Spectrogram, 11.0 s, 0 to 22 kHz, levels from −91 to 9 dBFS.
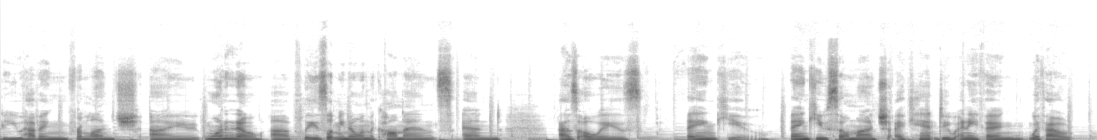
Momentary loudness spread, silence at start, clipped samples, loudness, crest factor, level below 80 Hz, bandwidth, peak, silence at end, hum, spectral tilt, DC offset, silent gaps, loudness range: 9 LU; 0 s; under 0.1%; -35 LUFS; 16 dB; -54 dBFS; 15 kHz; -18 dBFS; 0.25 s; none; -5 dB/octave; under 0.1%; none; 4 LU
